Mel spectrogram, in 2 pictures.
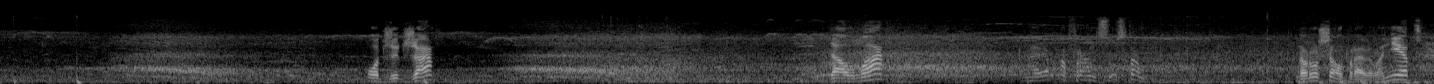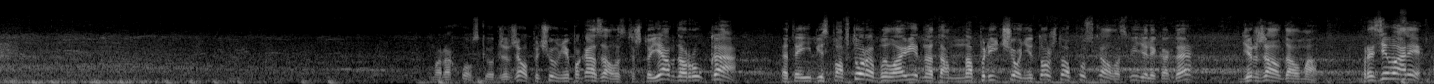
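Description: A large stadium crowd roars and cheers, swelling and fading.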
